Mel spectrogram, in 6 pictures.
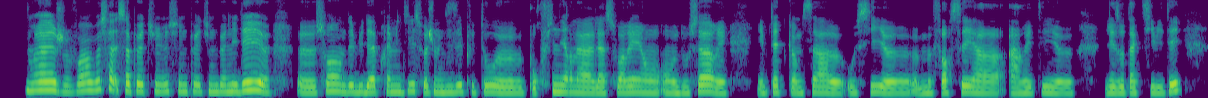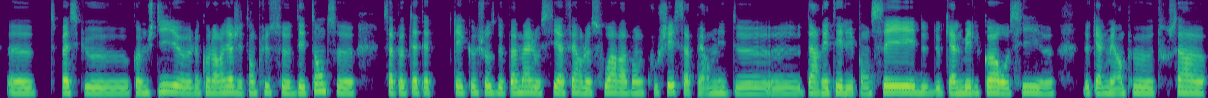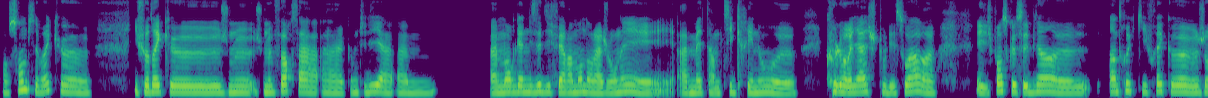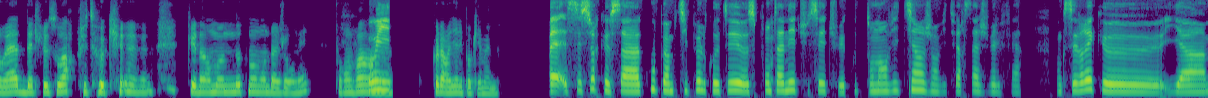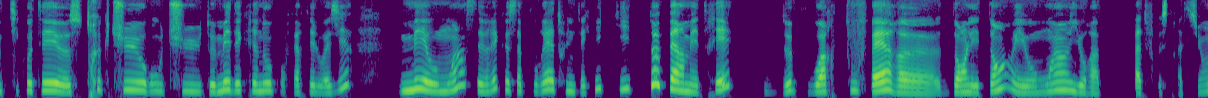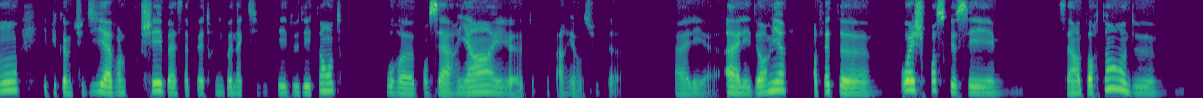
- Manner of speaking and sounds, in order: laughing while speaking: "coloriage"; laughing while speaking: "plutôt que, heu"; "avoir" said as "envoir"; tapping; stressed: "permettrait"
- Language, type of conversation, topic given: French, advice, Comment trouver du temps pour développer mes loisirs ?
